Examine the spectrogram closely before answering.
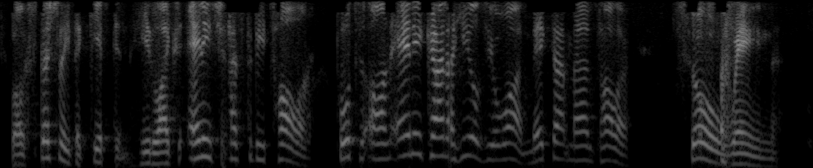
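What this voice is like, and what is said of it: Put-on foreign accent, V/W swap. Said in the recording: “Sorry for my accent. I was saying Vane ... you've really been working on that over the last few years ... I'm doing my V and W exercises”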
